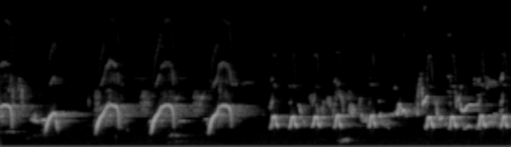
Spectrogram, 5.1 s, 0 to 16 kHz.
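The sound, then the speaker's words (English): Clear, loud dawn chorus birdsong at Knockrear in Killarney National Park, just after 9 o'clock: a series of four sweeping, arched whistles gives way to quick, high repeated chirping phrases, with no voices and only a faint low hum beneath. “Now at just after 9 o'clock, at the last stop in our down chorus walk at Knockrear in Killarney National Park”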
